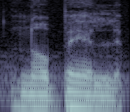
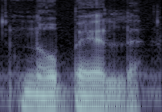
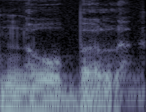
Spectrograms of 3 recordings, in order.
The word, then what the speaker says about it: Nobel: he would get The Nobel Prize yes the real name is Nobel not Noble it's a Swedish name so it's pronounced Nobel D believes that he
